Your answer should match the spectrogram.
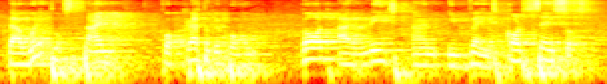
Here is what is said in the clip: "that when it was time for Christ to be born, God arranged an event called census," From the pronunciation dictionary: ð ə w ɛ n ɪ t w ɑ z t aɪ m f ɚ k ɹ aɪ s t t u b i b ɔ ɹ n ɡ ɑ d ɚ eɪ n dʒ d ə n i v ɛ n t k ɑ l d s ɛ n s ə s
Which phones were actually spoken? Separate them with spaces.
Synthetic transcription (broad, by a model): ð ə w ɛ n ɪ t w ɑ s t aɪ m f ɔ k ɹ aɪ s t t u b i b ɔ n ɡ ɑ d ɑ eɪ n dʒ ə n i v ɛ n t k ɑ l d s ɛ n s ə s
